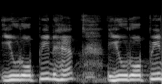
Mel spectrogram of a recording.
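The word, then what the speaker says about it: European: देखिए यूरोपियन है यानी कि वायल है, लेकिन जो उच्चारण का प्रथम ध्वनि है वो यू है यानी कि व्यंजन है, इसलिए ए यूज होगा, एन यूज नहीं होगा।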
